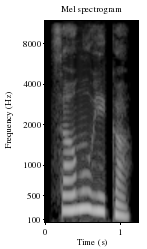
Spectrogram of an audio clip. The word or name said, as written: ಸಮ್ಮೋಹಕ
